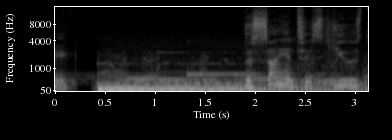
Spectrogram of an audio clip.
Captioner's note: radio chattering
